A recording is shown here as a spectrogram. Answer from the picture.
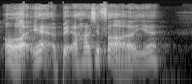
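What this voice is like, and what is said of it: Put-on North London British accent. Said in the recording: “But that was a British accent. ... That was specifically North London”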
